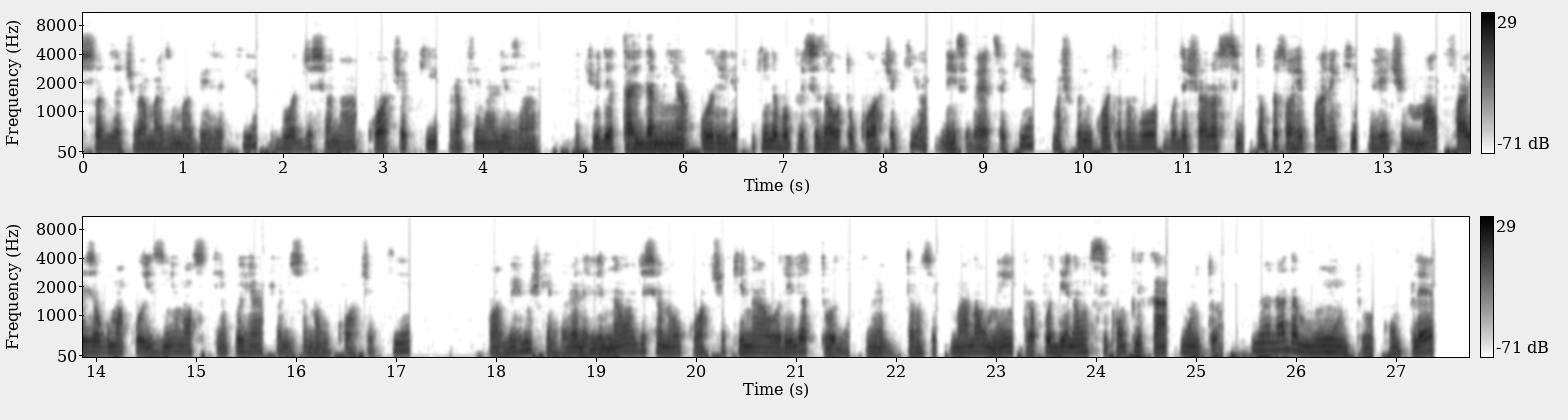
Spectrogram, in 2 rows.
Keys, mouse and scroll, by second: 0.3 middle click, 1.3 middle click, 1.7 k, 4.5 middle click, 5.1 middle click, 6.5 middle click, 6.8 middle click, 7.6-9.4 middle drag, 10.1 middle click, 10.4 click, 11.0 middle click, 11.6 click, 12.0 middle click, 12.5 middle click, 12.7 middle click, 13.0-15.5 drag, 14.0 right click, 15.5 middle click, 15.6 ctrl+r, 16.8-17.8 middle drag, 19.0 middle click, 20.2 middle click, 20.5-21.5 middle drag, 23.0 middle click, 23.3 click, 24.7 k, 25.7 k.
